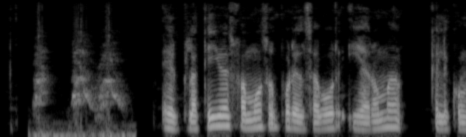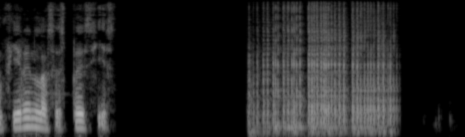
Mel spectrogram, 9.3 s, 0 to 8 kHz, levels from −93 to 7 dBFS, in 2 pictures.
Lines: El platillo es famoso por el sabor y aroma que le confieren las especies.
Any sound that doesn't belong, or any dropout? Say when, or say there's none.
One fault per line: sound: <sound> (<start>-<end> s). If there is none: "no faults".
sound: bark (0.3-1.4 s)
sound: squeak (7.1-8.7 s)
